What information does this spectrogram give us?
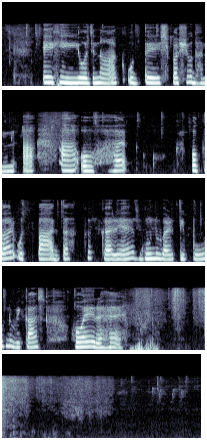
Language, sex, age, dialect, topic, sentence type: Maithili, female, 18-24, Eastern / Thethi, agriculture, statement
